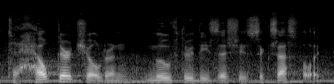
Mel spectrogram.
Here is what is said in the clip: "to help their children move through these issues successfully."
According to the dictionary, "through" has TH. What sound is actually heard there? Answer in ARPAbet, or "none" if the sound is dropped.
TH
